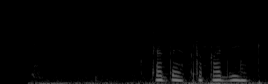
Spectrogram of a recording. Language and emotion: Russian, neutral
